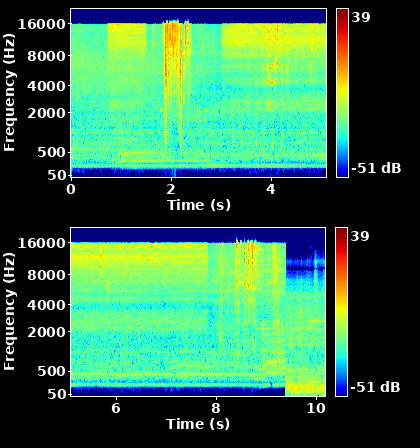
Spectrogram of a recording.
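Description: A bike chain ticks softly over a sprocket.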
